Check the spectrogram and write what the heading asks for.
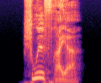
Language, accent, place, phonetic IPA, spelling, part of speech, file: German, Germany, Berlin, [ˈʃuːlˌfʁaɪ̯ɐ], schulfreier, adjective, De-schulfreier.ogg
- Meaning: inflection of schulfrei: 1. strong/mixed nominative masculine singular 2. strong genitive/dative feminine singular 3. strong genitive plural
